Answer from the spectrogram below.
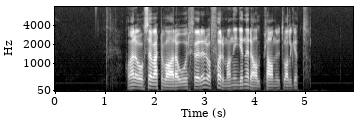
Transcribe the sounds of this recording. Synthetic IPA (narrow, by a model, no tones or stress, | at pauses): hɑnæːɾɔɡsɔʋæʈʋɑːɾɑuːɾføːɾəɾoːfɔɾmɑniɡɛnəɾɑːlpʰlɑːnʉːt̪ʋɑlɡət̪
